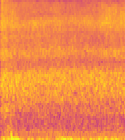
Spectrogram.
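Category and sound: vehicle, car passing on street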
